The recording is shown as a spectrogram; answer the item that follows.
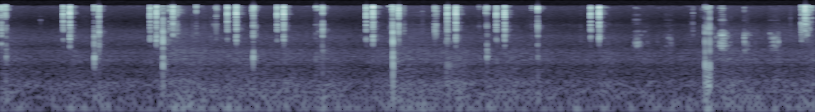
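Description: Irregular clicks of a computer mouse and keyboard during CAD drafting, single clicks and quick clusters with short pauses between them.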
